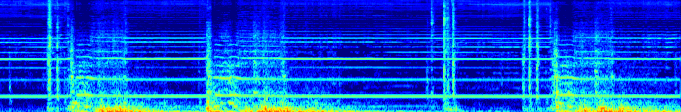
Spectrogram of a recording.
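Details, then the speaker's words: Long-stored Proton barn find, under a crusty bonnet, cranked on a jump pack: repeated spells of starter churning with pauses, then the petrol engine catches and runs. Long cranking, then the engine starts. "ymlaen mae'n byw mae'n byw yn anhygoel ac fel y clywsoch chi wedyn yn wyrthiol dechreuodd y car uh gyda'r pecyn neidio hwnnw"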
